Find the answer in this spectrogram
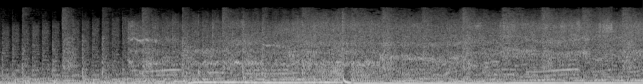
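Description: Background music with a steady beat; about a second in, a car comes in, its engine rising in pitch in short revs over a haze of tyre squeal.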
